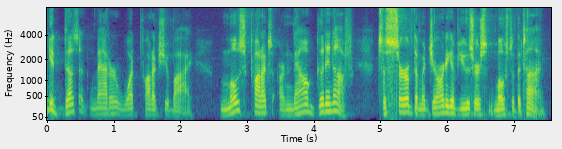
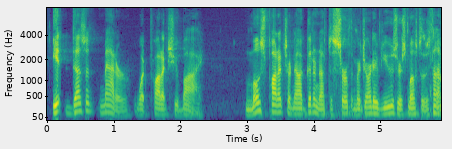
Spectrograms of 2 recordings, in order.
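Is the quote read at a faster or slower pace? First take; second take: slower; faster. First: It is read at a slower pace. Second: It is read at a faster pace.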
